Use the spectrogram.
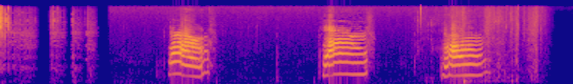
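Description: A cat meows three times, each a clear, drawn-out cry separated by quiet pauses of a second or more, close and distinct, with a few faint rustles in between.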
